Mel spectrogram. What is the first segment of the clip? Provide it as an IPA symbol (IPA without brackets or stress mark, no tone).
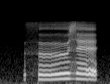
θ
